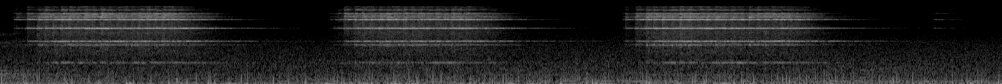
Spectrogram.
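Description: Altar bells rung three times at the elevation of the host after the consecration: three shaken, shimmering rings of high metallic tones, each about two seconds long and about three seconds apart.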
